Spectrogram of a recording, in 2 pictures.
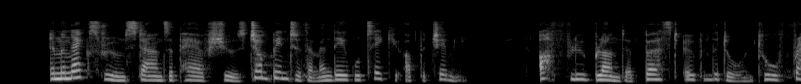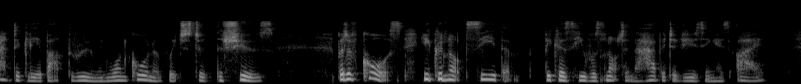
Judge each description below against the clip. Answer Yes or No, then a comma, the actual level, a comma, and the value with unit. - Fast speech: Yes, fast, 225 wpm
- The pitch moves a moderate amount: Yes, average, 4.2 semitones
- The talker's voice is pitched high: Yes, high, 195 Hz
